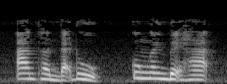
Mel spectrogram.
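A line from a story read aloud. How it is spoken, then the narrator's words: Loud raised voice. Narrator (Vietnamese): thái thường tự khanh ở ngoài lều vàng cao giọng nói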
